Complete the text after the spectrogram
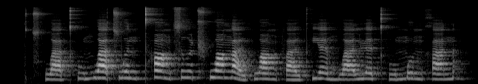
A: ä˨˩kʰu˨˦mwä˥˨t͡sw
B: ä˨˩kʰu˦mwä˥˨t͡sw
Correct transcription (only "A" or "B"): A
